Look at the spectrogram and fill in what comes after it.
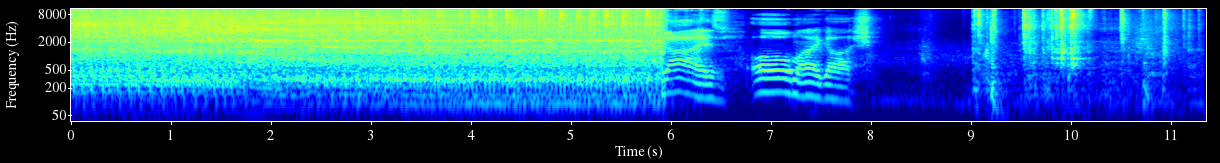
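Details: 1997 Suzuki RM250 two-stroke, abandoned, on its first run with the choke on: crackling, buzzy revving for several seconds then cutting away, very smoky, sounding rich and choked rather than clean.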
